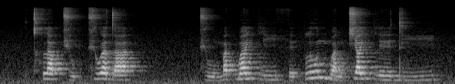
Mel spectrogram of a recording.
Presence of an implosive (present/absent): absent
